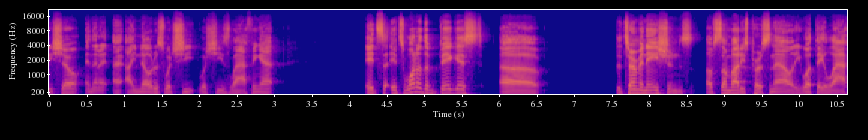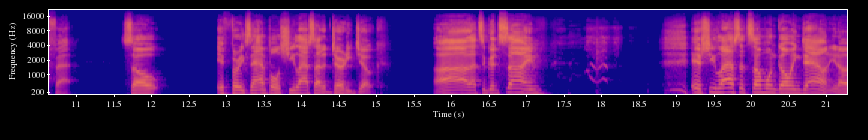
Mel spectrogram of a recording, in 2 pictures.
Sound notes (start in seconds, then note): 17.5 laughs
